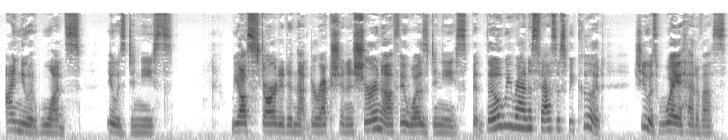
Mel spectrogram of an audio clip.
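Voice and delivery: usual speaking voice

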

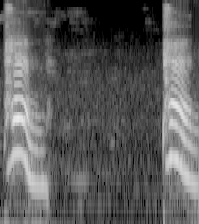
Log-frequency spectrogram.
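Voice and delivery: "pen" as a careful, separate word; slow, clear model. Shown as a demonstration. Teacher models "pen" for children to repeat, slow and clear. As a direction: pronounce "pen" distinctly with a falling tune. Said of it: "อ่านตามพี่ช้าๆช้าๆชัดๆ".

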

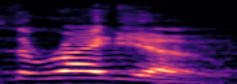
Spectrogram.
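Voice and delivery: high, loud cheeky request; cheeky ask. Retold or imitated. Willie begs Father G for the car radio, high and loud. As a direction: try your luck for the radio.

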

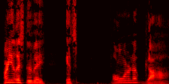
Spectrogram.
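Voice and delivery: ordinary talk, nothing marked

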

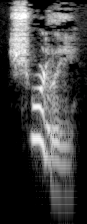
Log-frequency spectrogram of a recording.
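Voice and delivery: high, loud, incredulous exclamation; doubting memory. A narrator's reading. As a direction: blurt it in bewildered disbelief. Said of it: "like one who had lost faith in his memory".

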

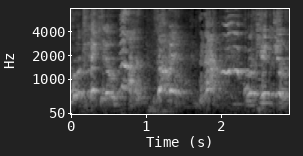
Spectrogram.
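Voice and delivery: laughing while tickled; squealing protest through laughter; being tickled. Real, not acted. Friends tickling him, he protests.

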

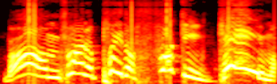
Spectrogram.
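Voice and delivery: high, loud, slow angry yell; furious shout. Real, not acted. Gamer raging at the game, slow high furious shout. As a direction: drag out every word in rage.

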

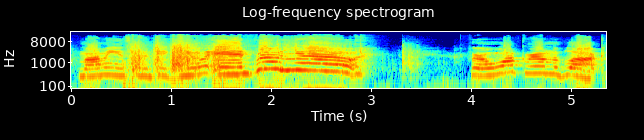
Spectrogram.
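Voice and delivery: loud, lilting mommy voice. Real, not acted. Mom promising baby a walk, excited baby talk. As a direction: build excitement for a little one.

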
